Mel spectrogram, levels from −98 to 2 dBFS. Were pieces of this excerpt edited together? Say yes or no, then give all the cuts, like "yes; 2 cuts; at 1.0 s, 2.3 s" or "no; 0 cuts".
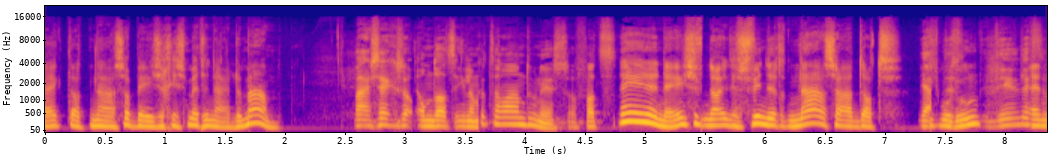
yes; 5 cuts; at 1.3 s, 3.1 s, 3.6 s, 5.5 s, 7.4 s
